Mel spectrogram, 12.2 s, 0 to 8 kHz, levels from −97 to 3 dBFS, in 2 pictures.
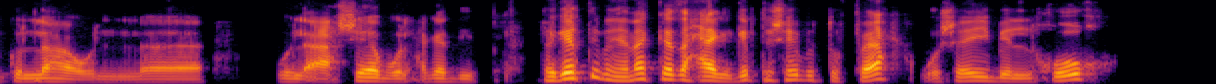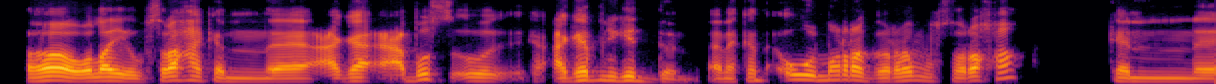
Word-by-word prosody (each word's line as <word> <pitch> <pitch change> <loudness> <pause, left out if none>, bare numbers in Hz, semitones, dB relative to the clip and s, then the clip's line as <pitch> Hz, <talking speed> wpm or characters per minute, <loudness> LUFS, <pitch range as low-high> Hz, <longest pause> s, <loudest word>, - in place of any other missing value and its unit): كلّها 115 -1 -4
وال 95 0 -6 0.4
والأعشاب 130 -4 +1
والحاجات 110 0 -6
دي، 105 -1 -15 0.3
فجبت 210 +9 +6
من - - -4
هناك 190 +8 +2
كذا 180 -3 +3
حاجة 145 -4 +5
جبت 150 - -5
شاي 165 +3 -1
بالتفاح 155 -4 +1
وشاي 135 +1 -3
بالخوخ. 115 -2 -2 0.7
آه، 150 - +9
والله 125 +1 +6
وبصراحة 150 +8 +1
كان 110 -5 -7
عج 110 +3 0
ع 115 -3 +2
بص 185 +5 0
و 125 -2 -5 0.3
عجبني 155 -1 0
جدًا. 140 -7 -5
أنا - - -5
كانت - - -11
أول 170 -2 -1
مرة 160 0 +1
أجربه 145 +2 -3
بصراحة 145 - -3 0.4
كان 115 -2 -6
125 Hz, 160 wpm, -22 LUFS, 110-150 Hz, 0.7 s, آه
